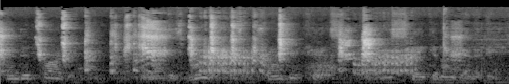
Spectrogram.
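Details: Captive Quaker parrot saying a bunch of things in a small room: a steady stream of rough, gobbling, speech-like syllables for five seconds, rapid and uneven with louder rasping notes scattered through.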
